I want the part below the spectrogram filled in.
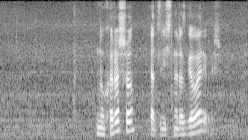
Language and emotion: Russian, positive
